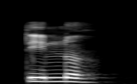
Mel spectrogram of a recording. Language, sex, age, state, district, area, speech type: Punjabi, male, 18-30, Punjab, Patiala, urban, read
